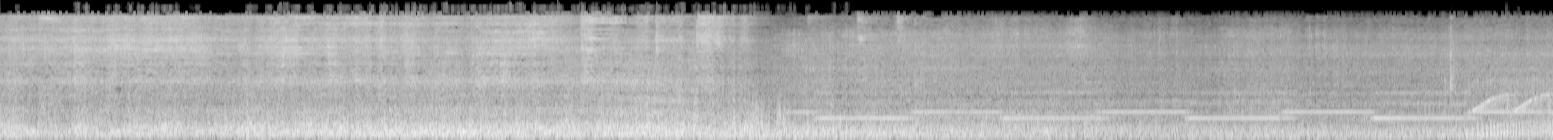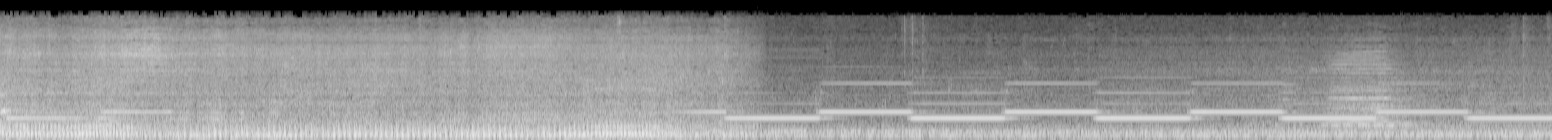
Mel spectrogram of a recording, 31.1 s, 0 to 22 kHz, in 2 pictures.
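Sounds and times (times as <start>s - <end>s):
passing train rumble: 0.0s - 31.0s
two-tone crossing alarm: 6.1s - 17.6s, 22.1s - 31.0s.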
